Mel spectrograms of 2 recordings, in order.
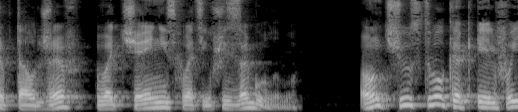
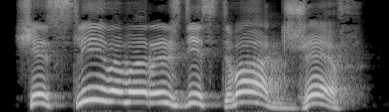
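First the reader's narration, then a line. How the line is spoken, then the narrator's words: Shouted in chorus. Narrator (Russian): хором прокричали они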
